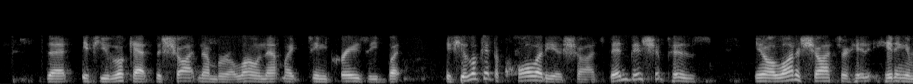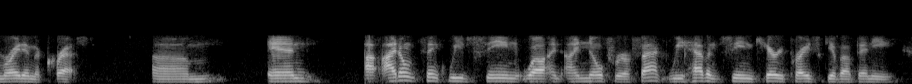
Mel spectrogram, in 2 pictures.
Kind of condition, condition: link, phone line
